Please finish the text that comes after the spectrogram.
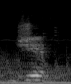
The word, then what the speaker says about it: GIF: that it should be pronounced GIF like the brand of peanut butter rather than with the hard G sound.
